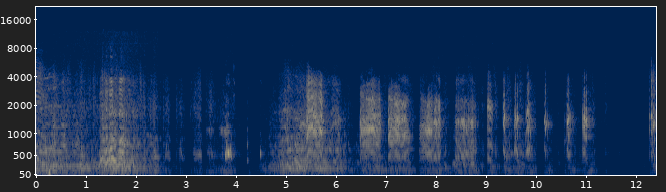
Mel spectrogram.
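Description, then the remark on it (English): A mob of ravens circles overhead above a moose carcass just outside Glacier Bay, Alaska: bursts of harsh, throaty croaks and gurgles, at first overlapping, then coming as a quick run of separate calls, loud. “These ravens, it was a mob of them, and they were circling around over my head.”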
